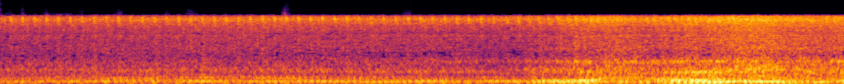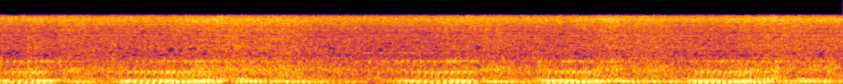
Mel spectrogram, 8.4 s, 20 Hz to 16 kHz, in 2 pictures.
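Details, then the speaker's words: Honda Vario 125 FI scooter after freeing a stiff, stuck part that caused fluctuating idle and slow return: idles low and steady, blipped a few times, drops back cleanly, normal. "Putaran idle-nya sekarang sudah bagus, kan? Sebelumnya, putaran mesinnya terus berfluktuasi, tiba-tiba naik tinggi, lalu rendah, lalu tinggi lagi, lalu rendah lagi, persis seperti itu."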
